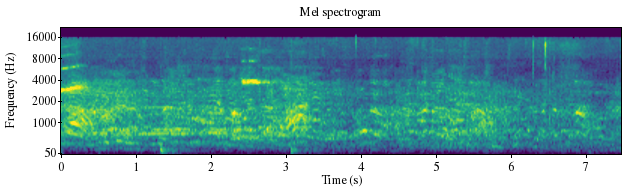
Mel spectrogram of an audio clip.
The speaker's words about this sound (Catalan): Sí, protesten el públic i els jugadors de l'Unió Esportiva perquè és una, que pensen que és, hi ha una reiteració de faltes del mateix defensor sobre el mateix jugador atacant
